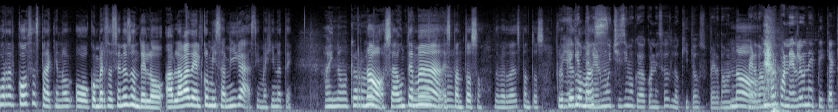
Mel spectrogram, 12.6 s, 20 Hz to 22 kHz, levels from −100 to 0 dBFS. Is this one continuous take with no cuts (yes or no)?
yes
